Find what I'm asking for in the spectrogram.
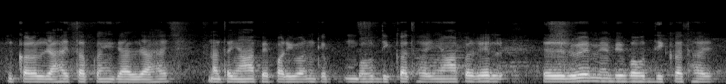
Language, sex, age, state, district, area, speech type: Maithili, male, 30-45, Bihar, Purnia, urban, spontaneous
